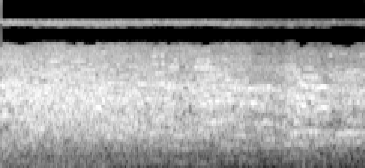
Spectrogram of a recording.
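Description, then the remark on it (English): A canary squawks loudly and harshly without pause, a dense, raspy chatter filling the whole stretch with no voices present. “I've had enough of this grind with you and that kid and the canary yapping around.”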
